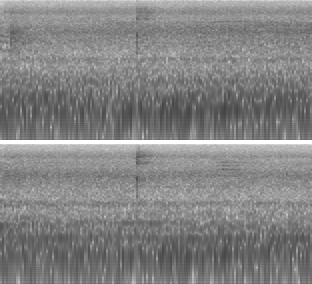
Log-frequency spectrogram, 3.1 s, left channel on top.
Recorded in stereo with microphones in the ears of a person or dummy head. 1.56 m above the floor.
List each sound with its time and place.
1.4 s cutlery clinking: centre (ahead or behind), 0.7 m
